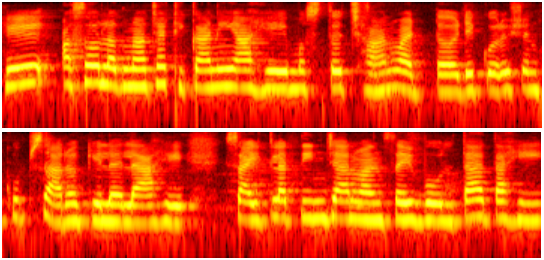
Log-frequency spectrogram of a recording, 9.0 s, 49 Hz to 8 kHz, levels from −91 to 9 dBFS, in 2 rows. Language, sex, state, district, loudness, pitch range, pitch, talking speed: Marathi, female, Maharashtra, Aurangabad, -16 LUFS, 220-260 Hz, 240 Hz, 135 wpm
